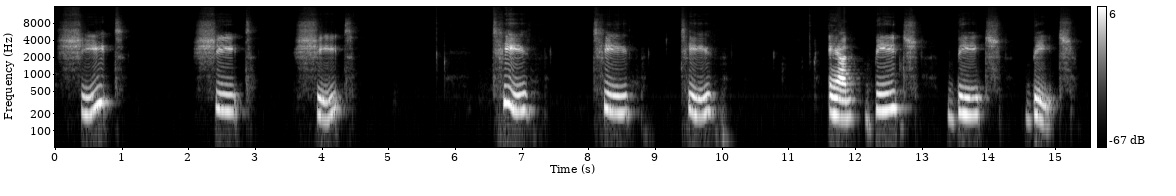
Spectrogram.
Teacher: that long E sound. So smile for these, nice and high and flat, E, E, E. So let's practice the words.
